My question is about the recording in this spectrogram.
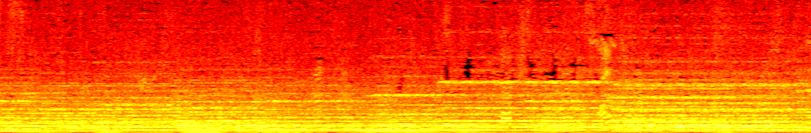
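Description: Music: sustained organ chords, the held notes shifting every second or so.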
